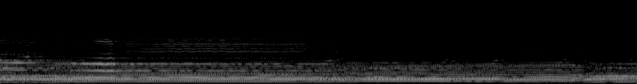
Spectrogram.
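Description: Male a cappella ensemble of six voices singing long sustained chords, the harmony shifting to new notes about three and a half seconds in and again near the end.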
